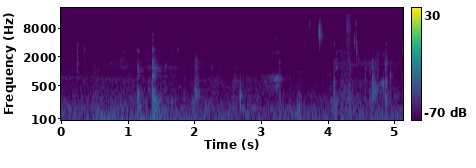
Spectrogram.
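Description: Soft chewing and biting while tasting food, with quiet, irregular crunchy mouth sounds at low volume.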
